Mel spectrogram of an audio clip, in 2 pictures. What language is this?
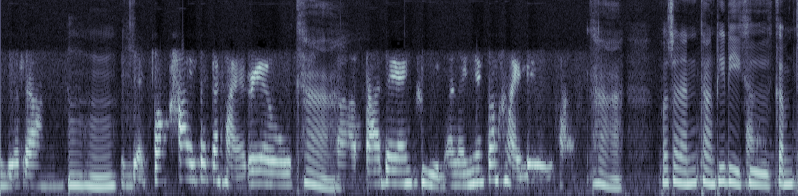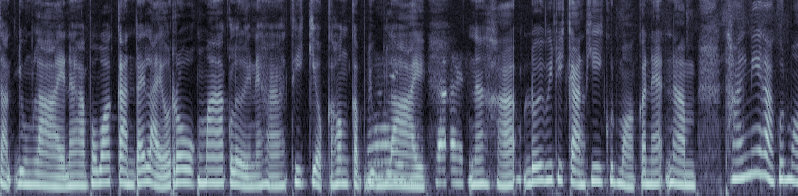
Thai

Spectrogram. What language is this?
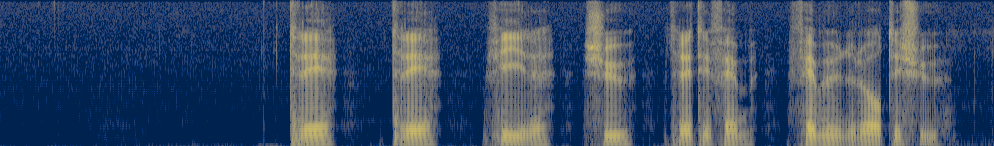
Norwegian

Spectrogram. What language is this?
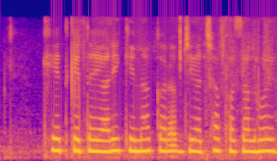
Maithili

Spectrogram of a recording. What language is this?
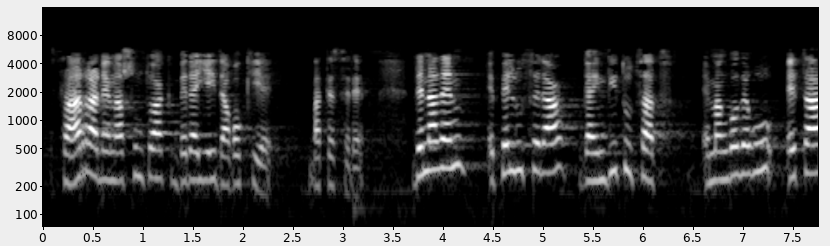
Basque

